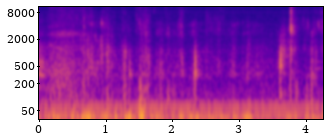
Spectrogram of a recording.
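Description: Close-miked chewing and lip-smacking on a mouthful of nasi Padang rice mixed with gravy and sambal, eaten by hand, with many irregular wet clicks.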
